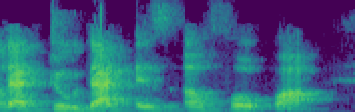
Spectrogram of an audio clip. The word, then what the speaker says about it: faux pas: This is pronounced as faux pas.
